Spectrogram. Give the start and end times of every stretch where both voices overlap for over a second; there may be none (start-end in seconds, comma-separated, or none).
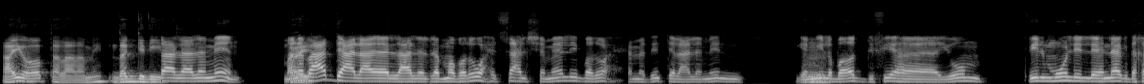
none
